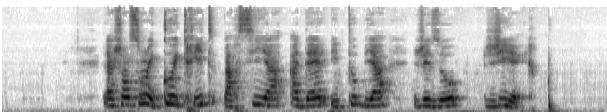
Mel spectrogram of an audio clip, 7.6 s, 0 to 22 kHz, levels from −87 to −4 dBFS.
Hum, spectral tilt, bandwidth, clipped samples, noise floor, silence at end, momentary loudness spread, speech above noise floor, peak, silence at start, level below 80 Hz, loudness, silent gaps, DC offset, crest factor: none; -3.5 dB/octave; 17 kHz; under 0.1%; -52 dBFS; 0.65 s; 14 LU; 36 dB; -2 dBFS; 1.3 s; -42 dBFS; -17 LUFS; none; under 0.1%; 16 dB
